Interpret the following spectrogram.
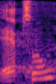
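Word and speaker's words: ἒ ψιλόν: A pronúncia de epsilon é o E aberto, como em até.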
